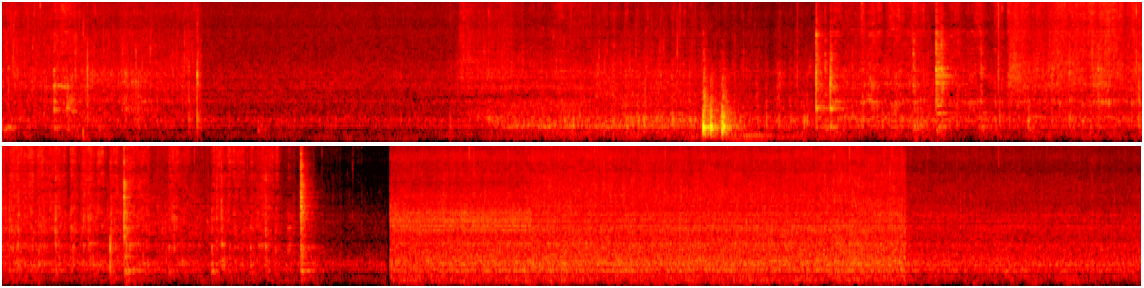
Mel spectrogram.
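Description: A steel ladle stirring and scraping onions and spices as they fry in oil in a pressure cooker, with sizzling and sharp clicks of the ladle against the metal pot. Later a steadier, even sizzle as the tomato masala cooks.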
